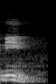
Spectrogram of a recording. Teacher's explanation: 14 নম্বর মাখরাজ নিচের ঠোঁটের পেট সামনের উপরের 2 দাঁতের আগার সাথে লাগাইয়া ফা, এবং 15 নম্বর মাখরাজ 2 ঠোঁট গোল করিয়া সামান্য খোলা রাখিয়া ওয়াও, এবং 16 নম্বর মাখরাজ 2 ঠোঁটের ভিজা জায়গা হইতে বা, এবং 17 নম্বর মাখরাজ 2 ঠোঁটের শুকনো জায়গা হইতে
